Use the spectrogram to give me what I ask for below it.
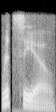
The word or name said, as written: Rizzio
